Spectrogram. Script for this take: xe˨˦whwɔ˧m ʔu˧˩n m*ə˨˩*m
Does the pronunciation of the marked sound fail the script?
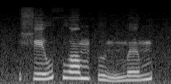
yes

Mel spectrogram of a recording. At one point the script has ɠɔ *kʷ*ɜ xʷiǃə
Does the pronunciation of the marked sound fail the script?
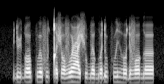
no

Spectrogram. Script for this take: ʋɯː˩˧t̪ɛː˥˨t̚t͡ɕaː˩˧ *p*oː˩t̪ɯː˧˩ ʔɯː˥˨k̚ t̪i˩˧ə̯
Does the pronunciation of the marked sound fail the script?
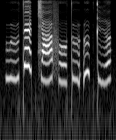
yes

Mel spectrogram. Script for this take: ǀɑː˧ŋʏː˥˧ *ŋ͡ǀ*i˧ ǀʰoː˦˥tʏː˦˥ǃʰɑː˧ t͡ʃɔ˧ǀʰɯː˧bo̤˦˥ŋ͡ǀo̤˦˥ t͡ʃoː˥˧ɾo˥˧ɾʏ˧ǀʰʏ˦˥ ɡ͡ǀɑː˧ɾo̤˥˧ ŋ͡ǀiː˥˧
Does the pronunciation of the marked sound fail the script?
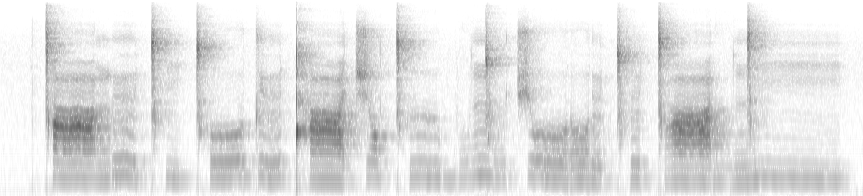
yes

